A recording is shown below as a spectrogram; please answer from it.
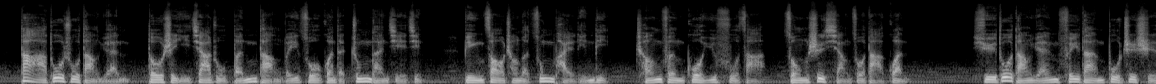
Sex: male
